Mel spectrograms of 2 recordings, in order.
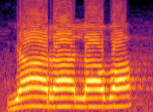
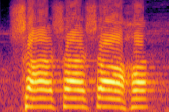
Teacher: या रा ला वा वायु का वेग कम है, शा शा शा हा वायु का वेग ज़्यादा है, तो ये हो गए महाप्राण और ये है अल्प प्राण।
